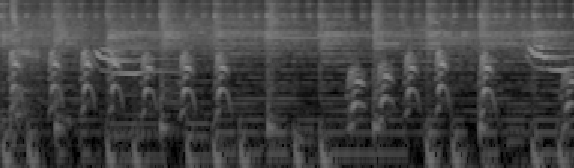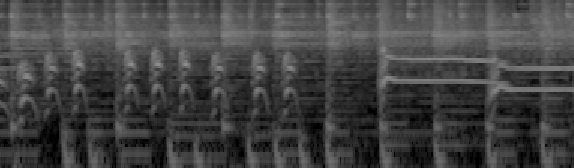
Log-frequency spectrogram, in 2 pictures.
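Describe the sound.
Dogs barking, yipping and whimpering, arranged into a rhythmic band-style song: many short pitched yelps fall on a steady beat over a dense backing, with longer sustained whining tones near the end.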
